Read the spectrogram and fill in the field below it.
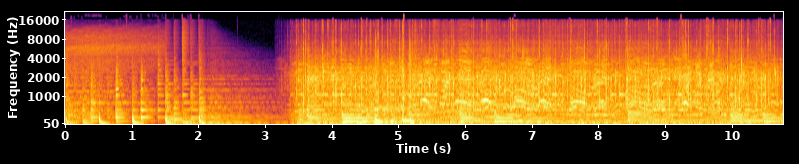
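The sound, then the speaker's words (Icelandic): A crowd of Conservative Party members in Manchester cheers UK Prime Minister Boris Johnson as he walks on stage: a few seconds of sharp, rhythmic hits give way to a sustained, loud wash of clapping, cheering and calls of his name that holds steady to the end, with music underneath. “Boris Jónsson, fórsætistráðra Breitlands, var fagnað þegar hann gekk á svið í Manchester í morgun til að ávarpa flokksískinni sín í íhaldsflokknum.”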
